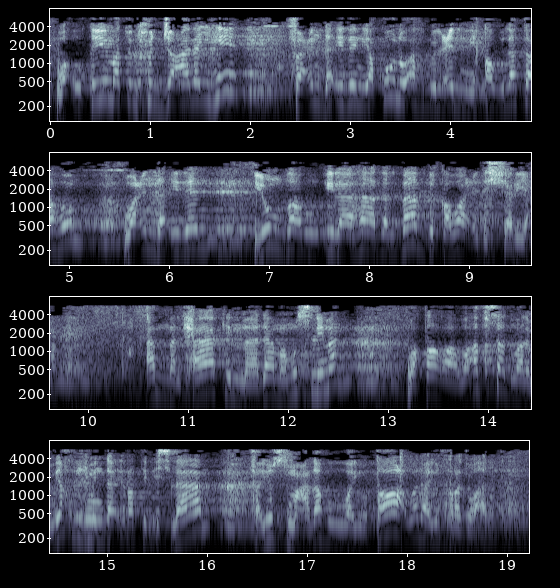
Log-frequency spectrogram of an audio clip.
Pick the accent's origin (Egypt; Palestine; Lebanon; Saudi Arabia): Egypt; عندنا في مصر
